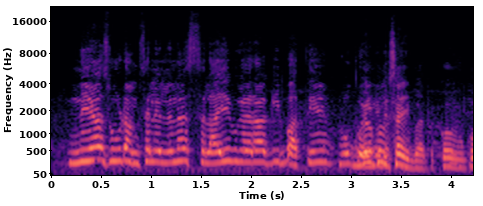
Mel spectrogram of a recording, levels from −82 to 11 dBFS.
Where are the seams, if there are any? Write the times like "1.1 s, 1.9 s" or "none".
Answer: none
